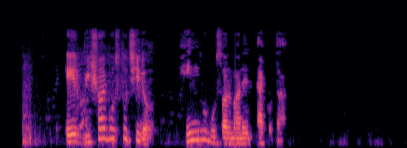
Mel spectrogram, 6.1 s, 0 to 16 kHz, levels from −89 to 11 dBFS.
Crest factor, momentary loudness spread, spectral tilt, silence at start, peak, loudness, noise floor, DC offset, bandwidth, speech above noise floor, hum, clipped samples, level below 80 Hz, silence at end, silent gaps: 20 dB; 17 LU; -6 dB/octave; 0.35 s; -6 dBFS; -23 LUFS; -65 dBFS; under 0.1%; 7.8 kHz; 43 dB; none; under 0.1%; -60 dBFS; 1.85 s; none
